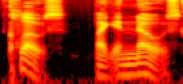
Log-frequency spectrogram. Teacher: When close means to shut, it's a verb and you hear that Z sound at the end.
